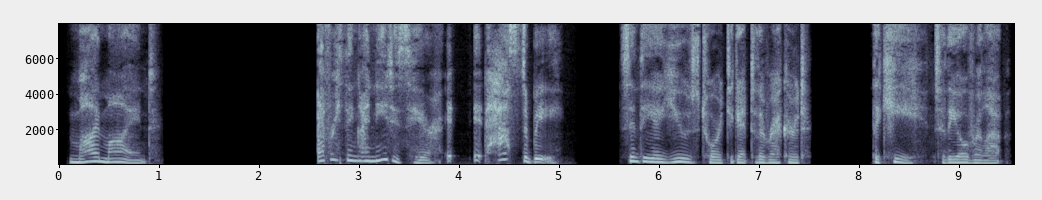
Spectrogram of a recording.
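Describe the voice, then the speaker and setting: A woman voice actress playing a determined, guarded female investigator in a video game, speaking in a measured, serious, naturalistic way. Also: lowish voice, husky, dry recording, clean studio sound. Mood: anguished, resolute, then hushed, pondering. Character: determined, sharp female FBI investigator, guarded yet driven.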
